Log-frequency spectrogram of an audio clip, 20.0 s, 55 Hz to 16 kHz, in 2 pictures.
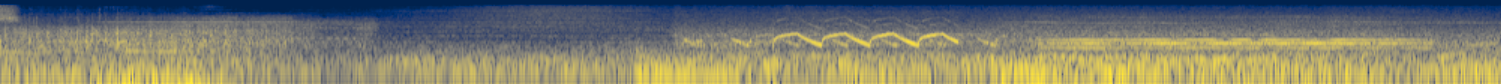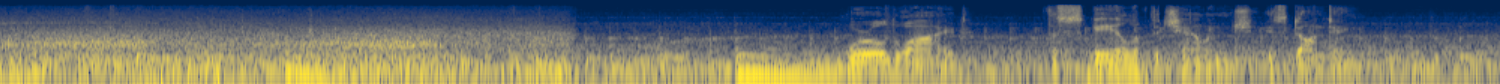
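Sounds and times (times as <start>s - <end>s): road traffic noise: 0.0s - 14.9s
emergency vehicle siren: 4.4s - 12.1s
multi-note horn: 6.6s - 9.8s.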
